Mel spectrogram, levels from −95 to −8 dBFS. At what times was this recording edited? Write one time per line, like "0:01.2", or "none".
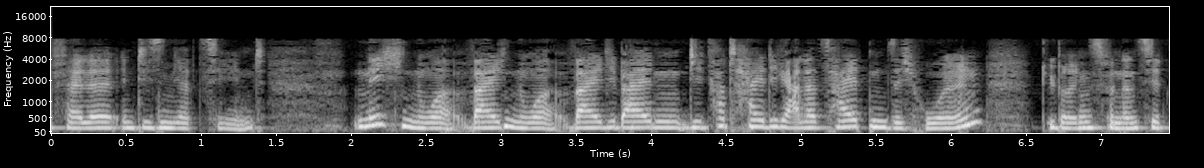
0:03.0
0:04.4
